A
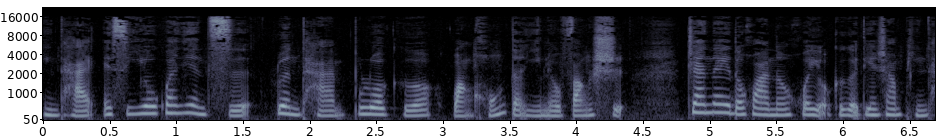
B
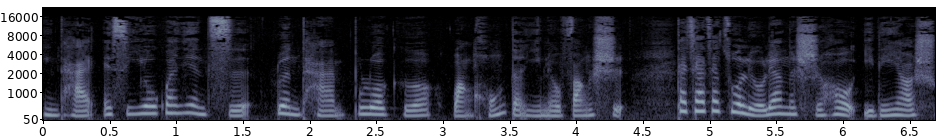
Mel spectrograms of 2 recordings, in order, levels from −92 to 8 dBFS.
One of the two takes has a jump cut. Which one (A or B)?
B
